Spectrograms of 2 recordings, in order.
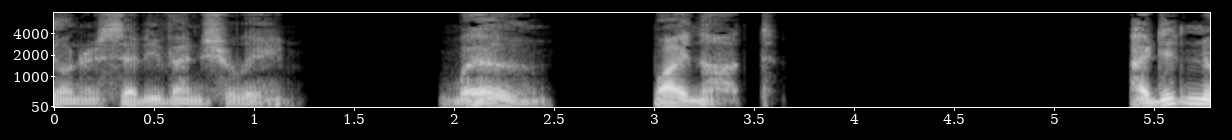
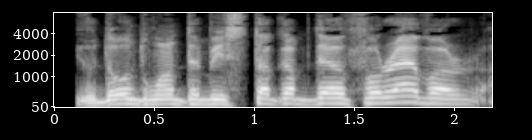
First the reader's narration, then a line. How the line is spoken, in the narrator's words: I shouted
